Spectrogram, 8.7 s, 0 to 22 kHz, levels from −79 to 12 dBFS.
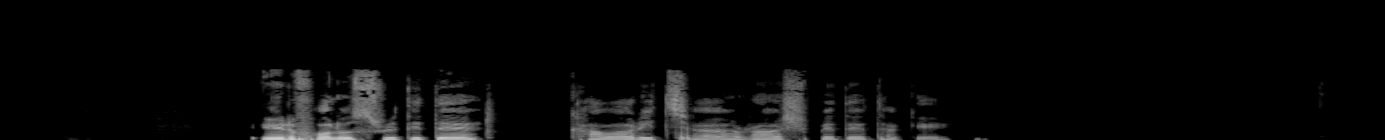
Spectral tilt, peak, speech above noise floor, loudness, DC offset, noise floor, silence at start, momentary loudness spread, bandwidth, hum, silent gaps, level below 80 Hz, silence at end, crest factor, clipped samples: -6 dB/octave; 0 dBFS; over 71 dB; -19 LUFS; under 0.1%; under -90 dBFS; 1.65 s; 19 LU; 11.5 kHz; none; 3.33-3.57 s; -66 dBFS; 2.75 s; 22 dB; under 0.1%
